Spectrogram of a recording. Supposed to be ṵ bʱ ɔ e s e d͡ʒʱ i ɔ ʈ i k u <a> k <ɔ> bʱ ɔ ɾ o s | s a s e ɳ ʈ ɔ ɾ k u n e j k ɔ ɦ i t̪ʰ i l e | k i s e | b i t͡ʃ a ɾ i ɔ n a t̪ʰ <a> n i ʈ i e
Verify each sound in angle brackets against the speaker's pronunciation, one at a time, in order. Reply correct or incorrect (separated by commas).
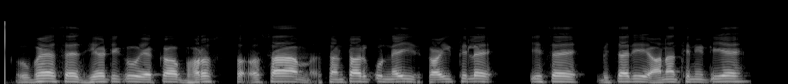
incorrect, correct, incorrect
